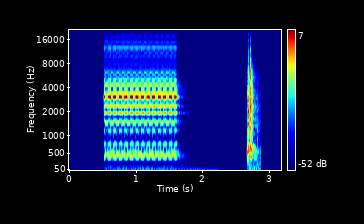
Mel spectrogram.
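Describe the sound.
A telephone rings before a call to a hotel reception: one rapid, trilling electronic ring lasting about a second, a pause of silence, then a single short, sharp burst.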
